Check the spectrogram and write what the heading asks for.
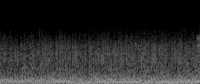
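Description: Atlas V rocket's RD-180 first-stage engine running at liftoff thrust as the rocket climbs off the pad: a steady, low rumble of noise.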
